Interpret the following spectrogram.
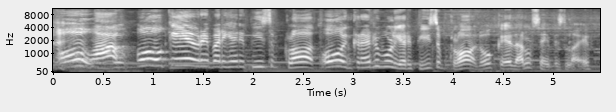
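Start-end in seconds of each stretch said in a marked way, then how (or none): none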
